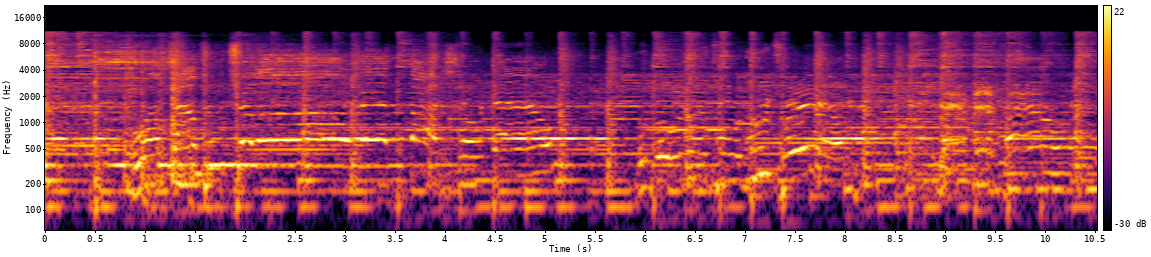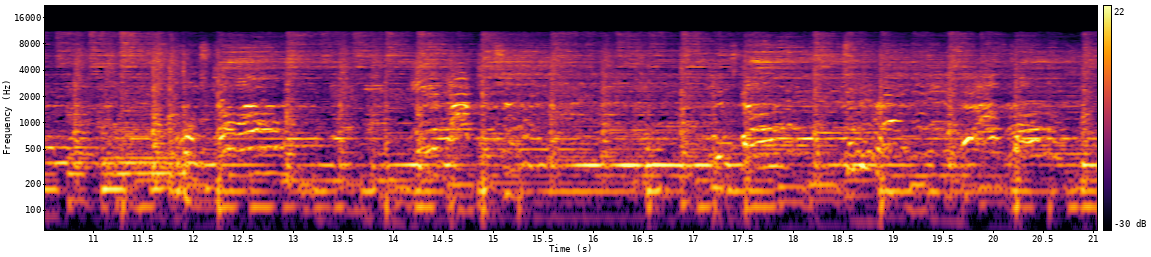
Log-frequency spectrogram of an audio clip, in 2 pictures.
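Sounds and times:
drum kit: 0.0 - 21.0
electric guitar: 0.0 - 21.0
live band playing: 0.0 - 21.0.

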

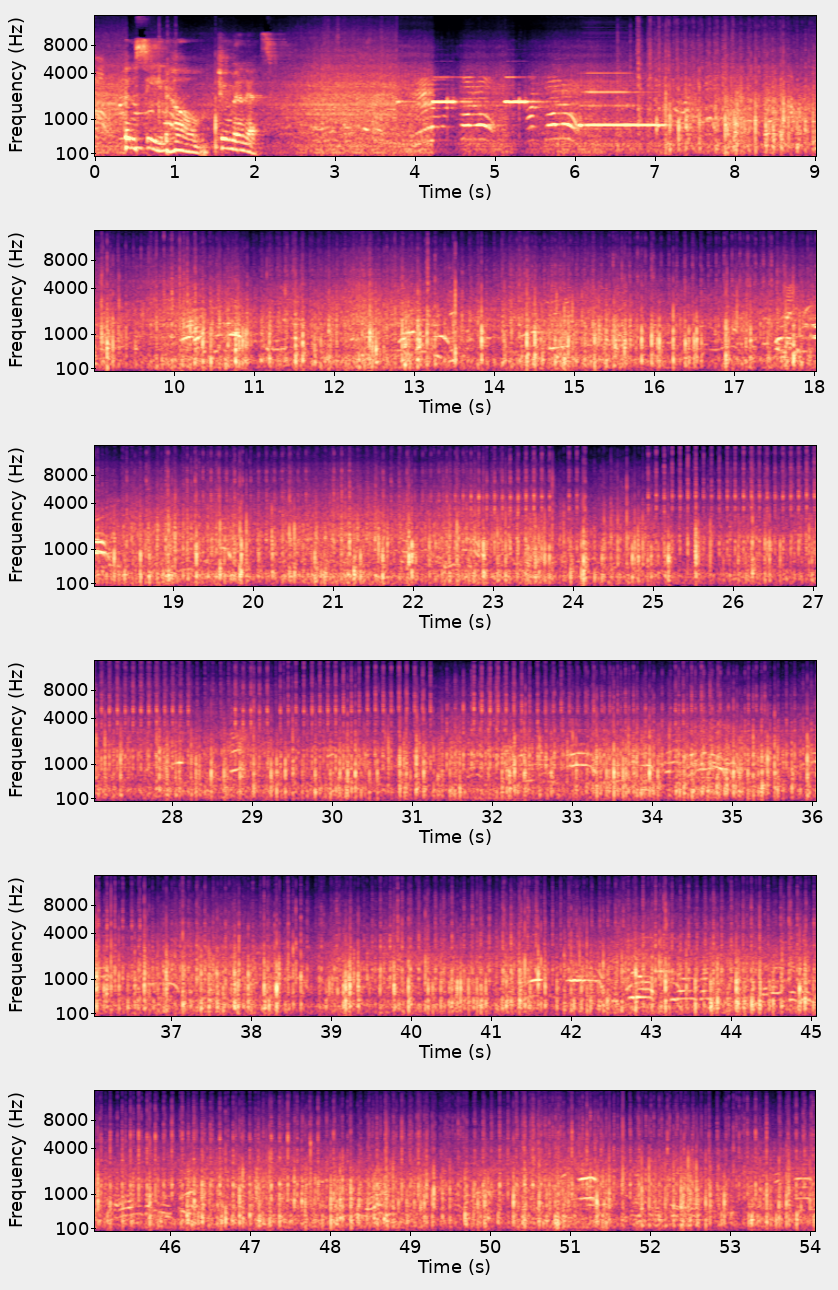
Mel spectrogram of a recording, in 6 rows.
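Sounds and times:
voices shouting: 4.0 - 23.2, 31.4 - 43.9, 46.0 - 54.0
paintball markers firing: 6.8 - 54.0.

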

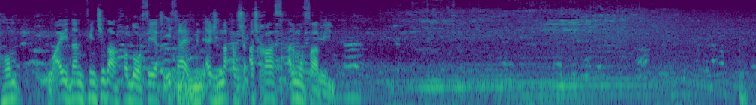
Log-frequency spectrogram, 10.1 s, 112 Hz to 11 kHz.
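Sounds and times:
traffic noise: 0.0 - 10.0
vehicle engine humming: 0.0 - 10.0.

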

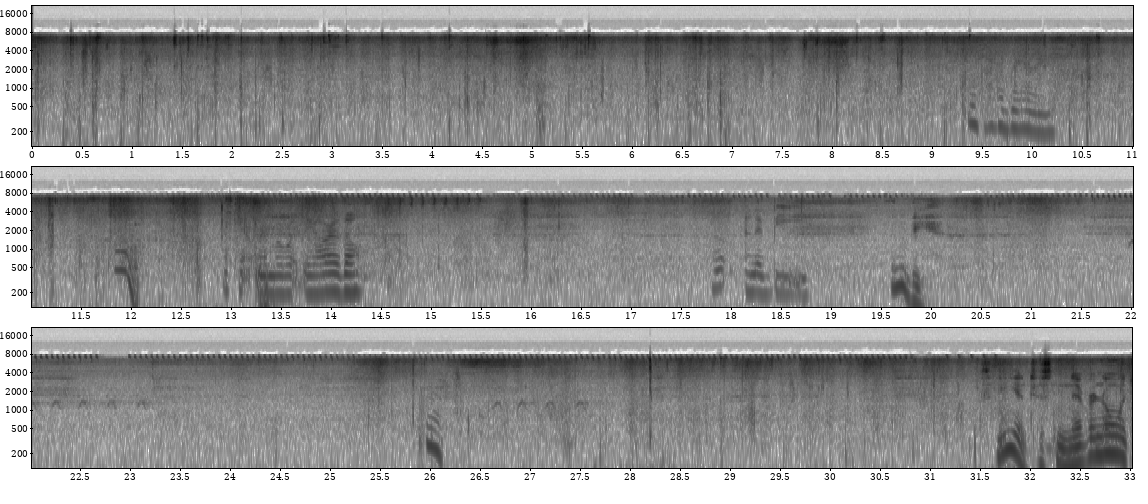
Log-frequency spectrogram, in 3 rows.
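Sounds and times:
insects chirping: 0.0 - 33.0
murmured voice sounds: 19.6 - 20.1.

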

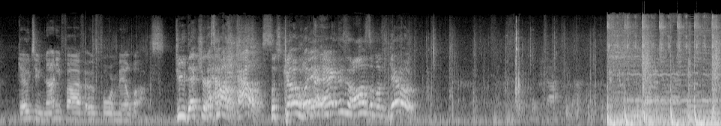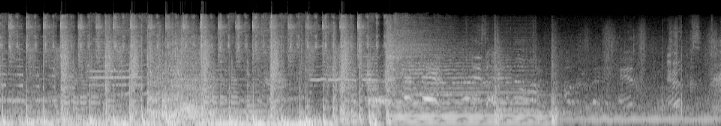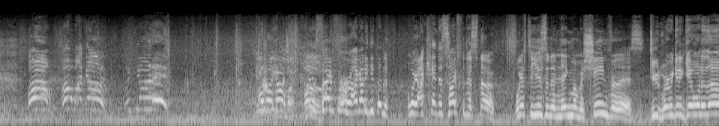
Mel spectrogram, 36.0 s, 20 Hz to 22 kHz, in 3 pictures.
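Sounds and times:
vehicle engine humming: 10.0 - 35.9
people calling out: 13.8 - 22.3, 24.4 - 27.1.

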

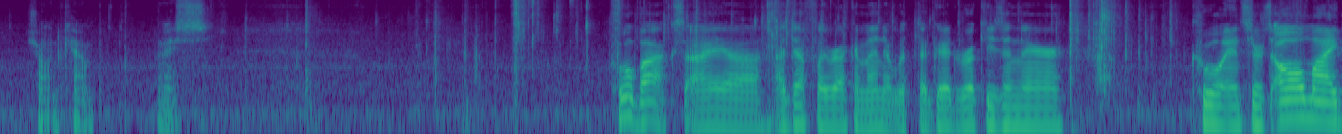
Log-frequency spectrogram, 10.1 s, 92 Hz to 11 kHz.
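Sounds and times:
card pack wrapper handled: 3.1 - 9.0.

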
